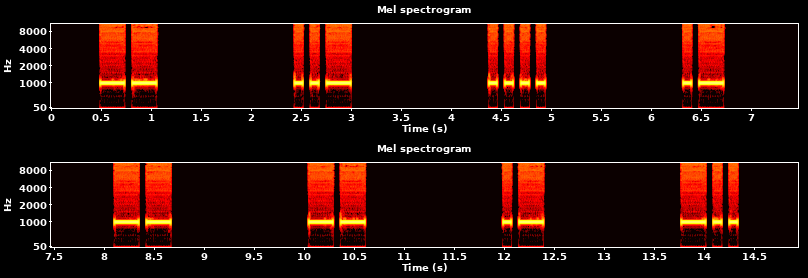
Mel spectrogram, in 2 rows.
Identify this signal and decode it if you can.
Morse code, heard as a keyed tone, about 15 wpm, spaced as for 5 wpm, 1000 Hz. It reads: MUHAMMAD
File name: qotdfiles / 5wpm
